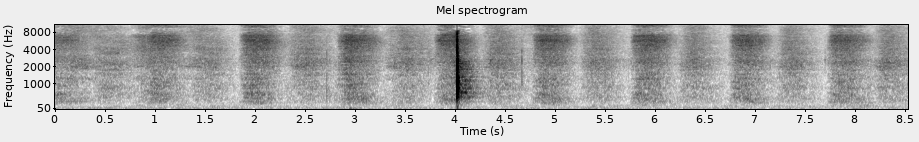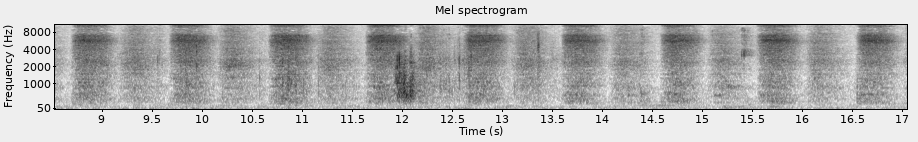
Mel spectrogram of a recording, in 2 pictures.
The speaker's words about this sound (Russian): Поехали, дышим бхастрику.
